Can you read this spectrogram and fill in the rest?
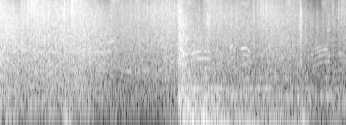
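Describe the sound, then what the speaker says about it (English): Return gunfire volleys ring out in a Total War battle, a dense crackling roll of musket fire that swells suddenly midway and carries on loud over a constant battlefield din. "And now the return fire."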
